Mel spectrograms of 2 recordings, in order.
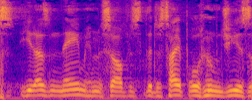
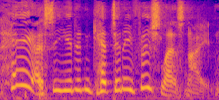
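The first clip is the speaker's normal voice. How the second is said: high-pitched mock call across the water; mock yell out; 11 semitones higher than usual. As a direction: yell it teasingly in a much higher voice. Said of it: "you don't have to yell out".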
